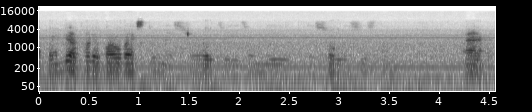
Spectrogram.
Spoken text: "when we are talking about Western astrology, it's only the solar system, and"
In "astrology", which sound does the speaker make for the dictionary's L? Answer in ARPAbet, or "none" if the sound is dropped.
none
